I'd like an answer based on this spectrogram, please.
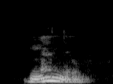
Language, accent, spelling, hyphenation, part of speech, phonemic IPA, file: English, Southern England, mandil, man‧dil, noun, /ˈmændɪl/, LL-Q1860 (eng)-mandil.wav
- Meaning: A turban; cloth used to make a turban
